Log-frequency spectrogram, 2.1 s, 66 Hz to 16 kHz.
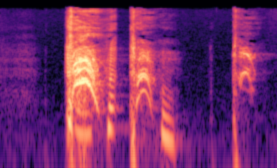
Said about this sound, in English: I'm still recovering from a cold, which was almost 3 months ago, and that cough is still there, so please bear with me. I'm not contagious.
